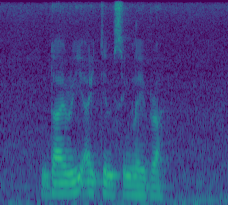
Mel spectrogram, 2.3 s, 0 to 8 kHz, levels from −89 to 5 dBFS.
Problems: low volume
